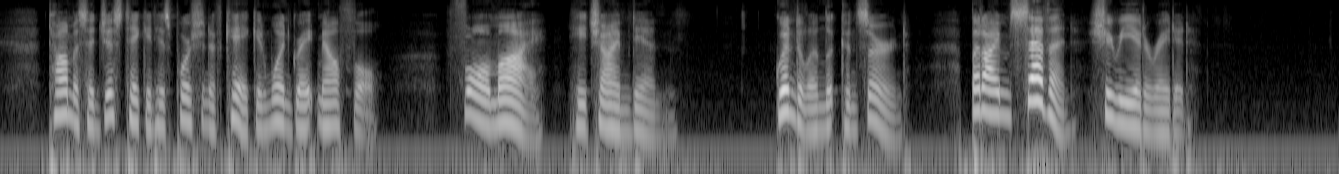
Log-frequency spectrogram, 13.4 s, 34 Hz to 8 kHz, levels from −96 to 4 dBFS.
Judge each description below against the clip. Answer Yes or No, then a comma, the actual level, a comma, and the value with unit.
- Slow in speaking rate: Yes, slow, 110 wpm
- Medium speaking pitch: Yes, medium, 155 Hz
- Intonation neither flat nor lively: No, wide, 5.8 semitones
